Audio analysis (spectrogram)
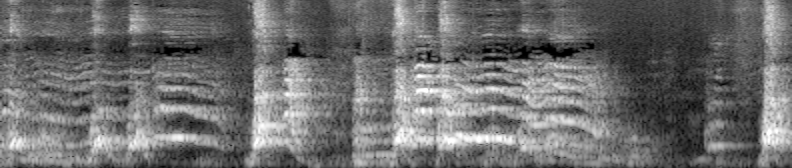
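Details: A Siberian Husky, annoyed by English springer spaniels, gives drawn-out, wavering howls that slide up and down in pitch with short breaks.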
